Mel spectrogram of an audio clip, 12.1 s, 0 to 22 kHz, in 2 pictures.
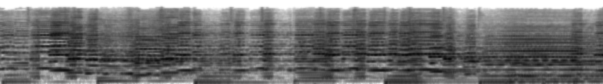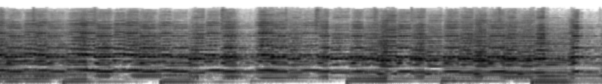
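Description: Roland FR-8x digital accordion playing an Argentine waltz (vals): a right-hand melody over left-hand bass notes that change about once a second.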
